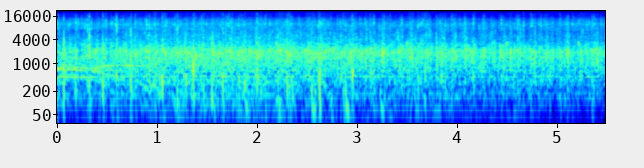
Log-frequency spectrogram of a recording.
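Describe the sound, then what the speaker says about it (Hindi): A Kaun Banega Crorepati studio audience claps loudly and continuously, a dense, even wash of applause with no talk over it. "एक बार जोरदार तालियां हो जाए इनके लिए."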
